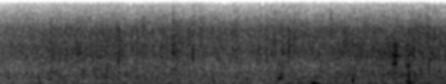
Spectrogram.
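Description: Rain falls steadily as a soft, even hiss, with a few sharper drips and taps standing out now and then; no one speaks.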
